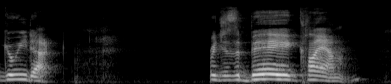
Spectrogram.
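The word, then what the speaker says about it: geoduck: a clam head or i think i said gooey duck which is a big clam so it's now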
